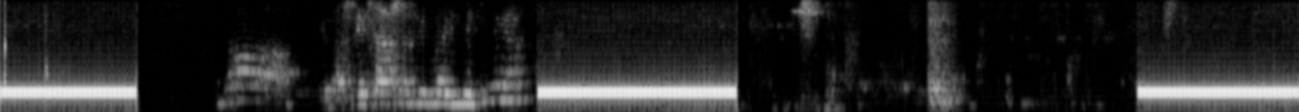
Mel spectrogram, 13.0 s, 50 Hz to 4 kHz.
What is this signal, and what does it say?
Ringback tone (North America), 440 + 480 Hz, with speech.
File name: out- - - - - .20974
